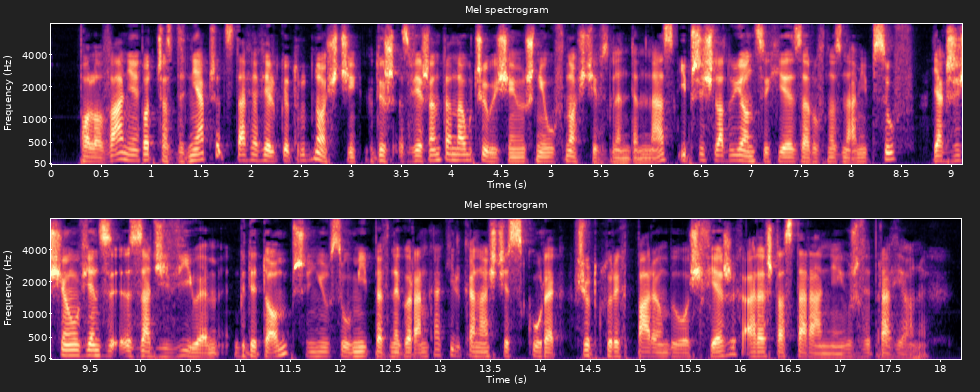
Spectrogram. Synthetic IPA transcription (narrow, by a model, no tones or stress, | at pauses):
pɔlɔvaɲɛpɔt̪̚t͡ʂazd̪ɲapʂɛt̪st̪avʲjavʲjɛlkʲɛt̪ɾud̪nɔɕt͡ɕiɡd̪ɘʐzvʲjɛʐɛnt̪anaut͡ʂɘwɘɕɛjuʂɲɛufnɔɕt͡ɕivzɡlɛnd̪ɛmna̰sipʂɛɕlad̪ujɔnt̪sɘxjɛzaɾuvnɔzna̰mʲipsuf | jaɡʐɛɕɛvʲjɛnd̪zzad͡ʑivʲiwɛmɡd̪ɘt̪ɔmpʂɘɲuswmʲipɛvnɛɡɔɾʔa̰ŋkakʲilkanaɕt͡ɕɛskuɾɛkfɕɾut̪kt̪uɾɘxpaɾɛw̃bɘwɔɕfʲjɛʐɘxa̰ɾɛʂt̪ast̪aɾaɲːɛjuʐvɘpɾavʲjɔ̰nɘ̰x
